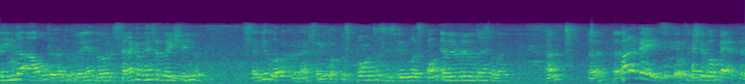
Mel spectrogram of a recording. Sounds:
Speech

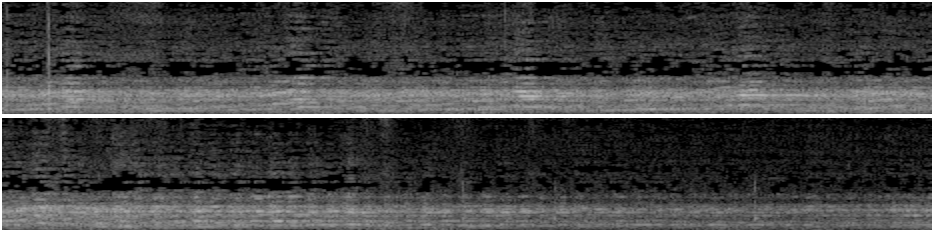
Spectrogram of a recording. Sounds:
Violin, Music

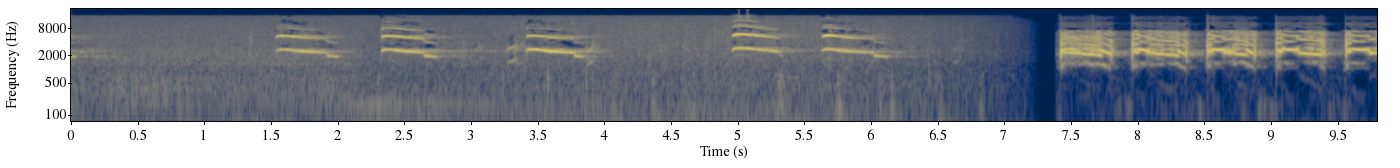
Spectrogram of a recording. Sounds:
eagle screaming

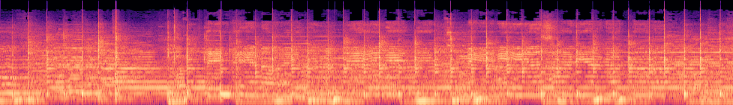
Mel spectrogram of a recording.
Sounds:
playing tabla

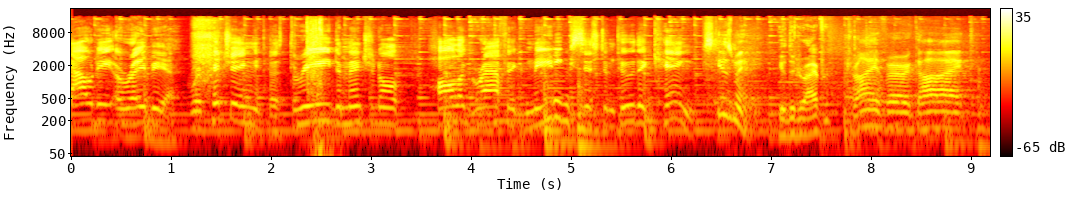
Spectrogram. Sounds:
Music, Speech

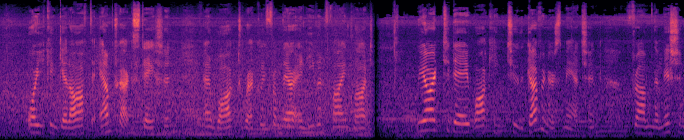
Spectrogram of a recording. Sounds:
Speech

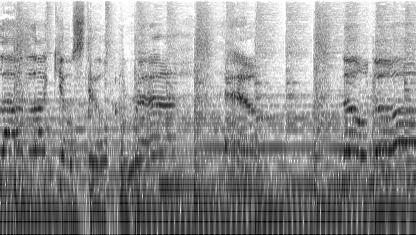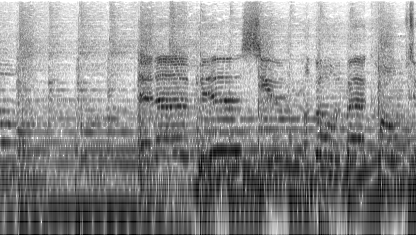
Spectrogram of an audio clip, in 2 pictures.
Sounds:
Music

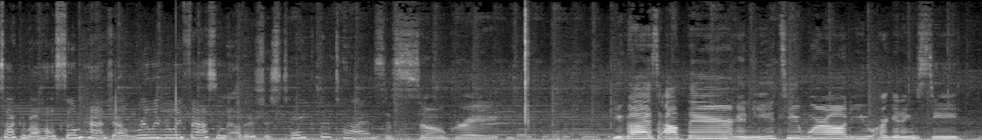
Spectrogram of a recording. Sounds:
crocodiles hissing

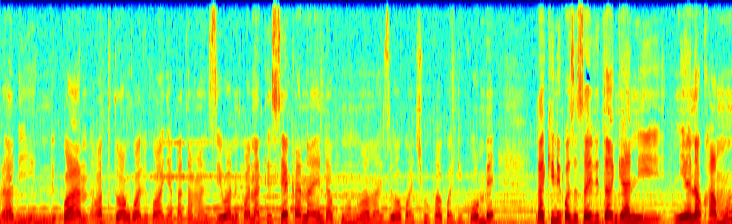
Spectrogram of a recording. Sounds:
Speech, Bleat, Sheep, Music

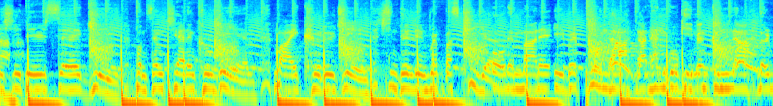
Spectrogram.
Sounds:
Hip hop music, Rapping, Music

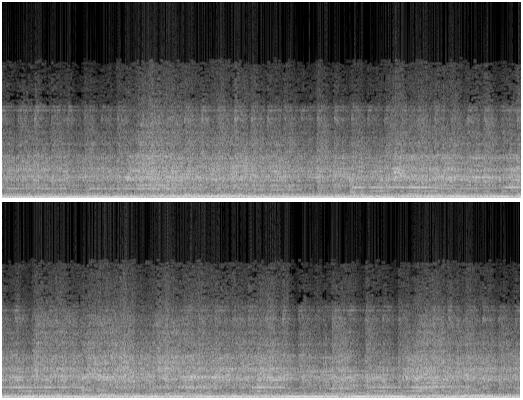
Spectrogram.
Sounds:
Musical instrument, Bass guitar, Music, Guitar, Plucked string instrument, Rock music, Heavy metal

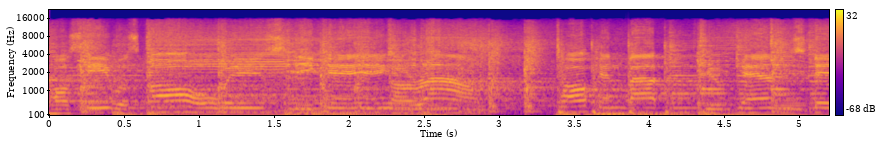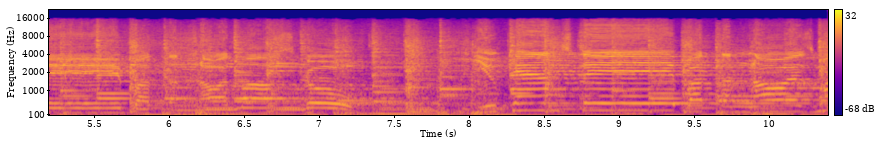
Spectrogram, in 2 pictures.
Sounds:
Musical instrument, Music

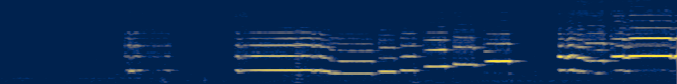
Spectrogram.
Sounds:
Wind instrument, Flute

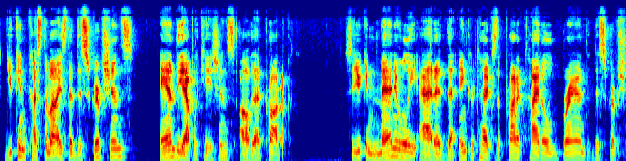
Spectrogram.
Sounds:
Speech

